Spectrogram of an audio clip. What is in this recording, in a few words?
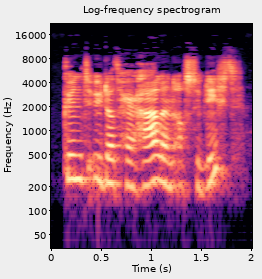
say again, dutch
